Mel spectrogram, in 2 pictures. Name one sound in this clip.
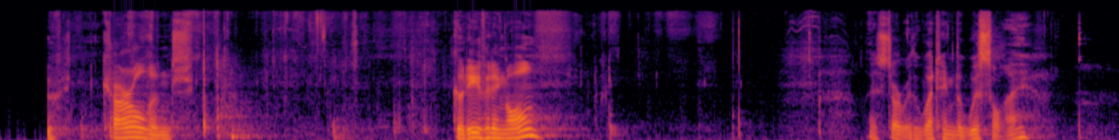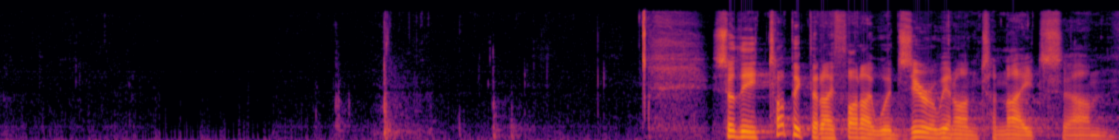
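A man speaks calmly through a microphone in a large echoing room.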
